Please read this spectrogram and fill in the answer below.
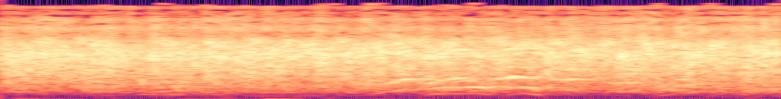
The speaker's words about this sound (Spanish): Sánchez recibido entre aplausos por los suyos en Ferraz.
